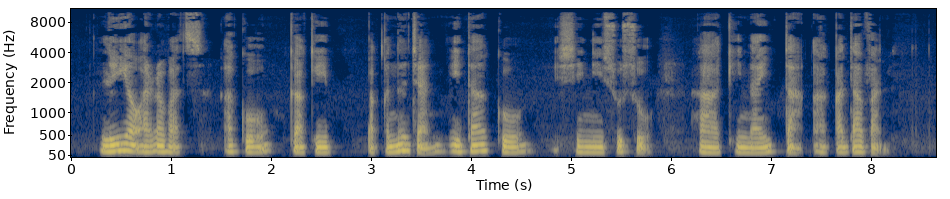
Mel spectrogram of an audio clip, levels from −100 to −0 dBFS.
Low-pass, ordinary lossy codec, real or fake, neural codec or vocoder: 9.9 kHz; MP3, 96 kbps; real; none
